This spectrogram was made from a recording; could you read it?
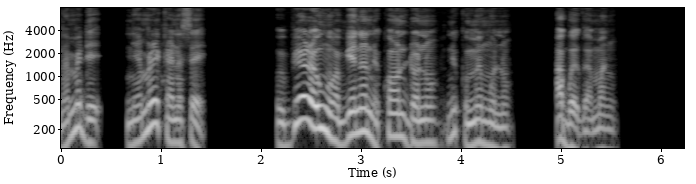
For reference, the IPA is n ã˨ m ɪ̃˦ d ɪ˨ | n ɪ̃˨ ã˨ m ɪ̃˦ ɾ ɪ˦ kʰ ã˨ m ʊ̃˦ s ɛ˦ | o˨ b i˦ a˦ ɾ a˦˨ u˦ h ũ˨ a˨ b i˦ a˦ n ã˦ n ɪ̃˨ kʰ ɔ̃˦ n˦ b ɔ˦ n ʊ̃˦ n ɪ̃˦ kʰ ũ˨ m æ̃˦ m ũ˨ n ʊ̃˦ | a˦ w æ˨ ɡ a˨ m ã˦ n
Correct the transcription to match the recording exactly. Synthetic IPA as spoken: n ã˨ m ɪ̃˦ d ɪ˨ | n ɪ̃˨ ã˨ m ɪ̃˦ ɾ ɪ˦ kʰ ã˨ n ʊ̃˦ s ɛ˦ | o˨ b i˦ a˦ ɾ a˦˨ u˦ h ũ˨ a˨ b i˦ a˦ n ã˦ n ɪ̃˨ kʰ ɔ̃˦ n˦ d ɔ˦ n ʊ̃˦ n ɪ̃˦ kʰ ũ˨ m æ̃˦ m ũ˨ n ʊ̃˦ | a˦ b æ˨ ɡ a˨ m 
